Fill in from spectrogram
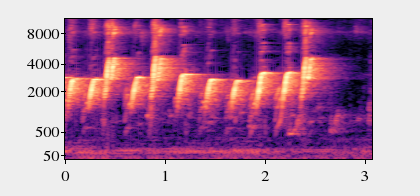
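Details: Asian fairy-bluebird (cucak biru) singing energetically: a fast series of sharp, upslurred whistled notes, about four per second, a few pitched higher, fading at the end over a faint low hum.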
